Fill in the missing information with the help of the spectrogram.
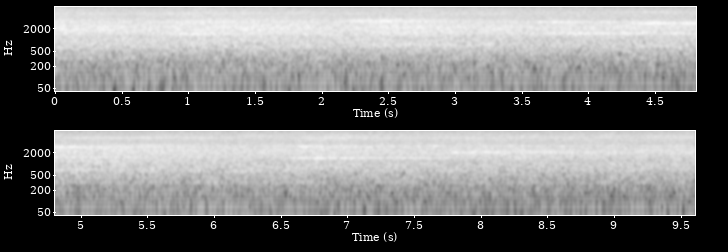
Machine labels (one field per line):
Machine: fan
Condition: normal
